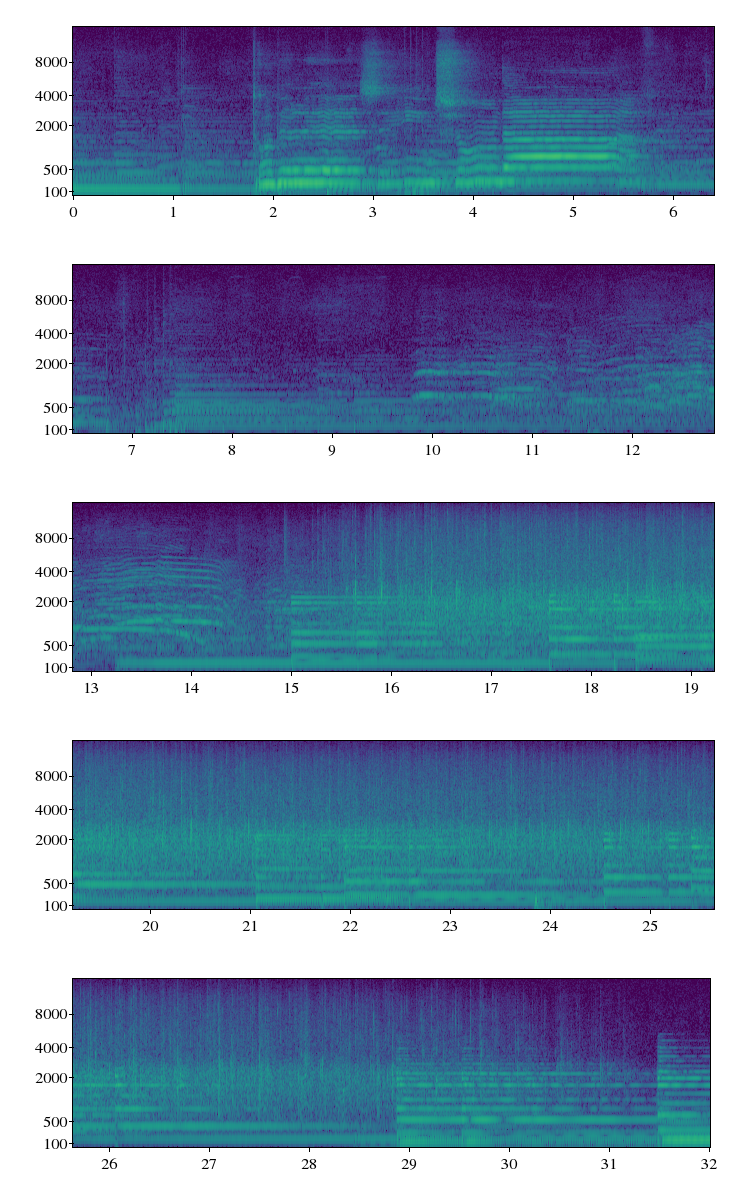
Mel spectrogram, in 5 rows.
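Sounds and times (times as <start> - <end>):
congregation applauding: 13.8 - 31.5
soft band chords: 14.6 - 32.0.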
